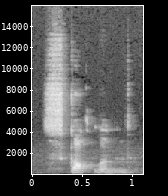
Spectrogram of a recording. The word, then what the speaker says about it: Scotland: So, first of all, if a t ends a syllable and the next sound after that is a consonant, it tends to be a glottle stop. Like, for example, Scotland. There was no T in what I just said.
